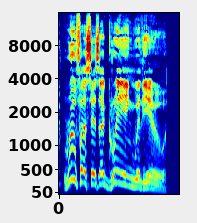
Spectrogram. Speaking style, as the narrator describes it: laughed Dad

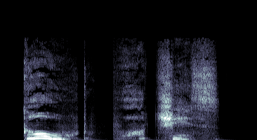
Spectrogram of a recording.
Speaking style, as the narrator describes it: whispered Peter

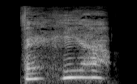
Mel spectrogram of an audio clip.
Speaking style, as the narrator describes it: whispered Anthea

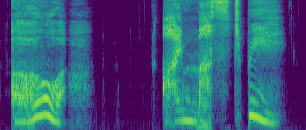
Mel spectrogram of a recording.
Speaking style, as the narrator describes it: whispered Alice

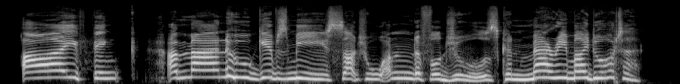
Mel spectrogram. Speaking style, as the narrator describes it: the Sultan cried

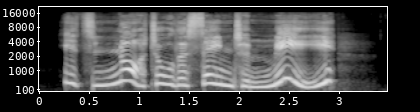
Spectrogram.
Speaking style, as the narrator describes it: cried Alice

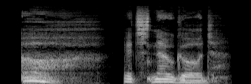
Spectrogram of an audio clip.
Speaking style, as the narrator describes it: sighed Dad

